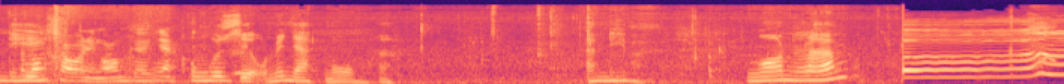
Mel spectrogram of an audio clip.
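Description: A woman speaks earnestly nearby.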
